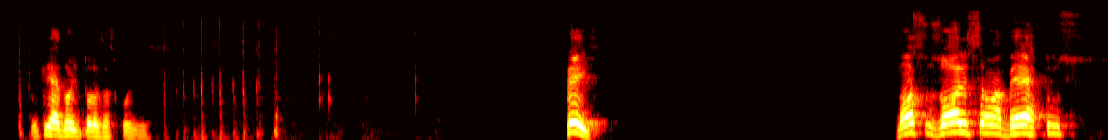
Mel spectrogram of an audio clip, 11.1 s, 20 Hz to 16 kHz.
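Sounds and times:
computer keyboard keystrokes: 1.6 - 3.4.

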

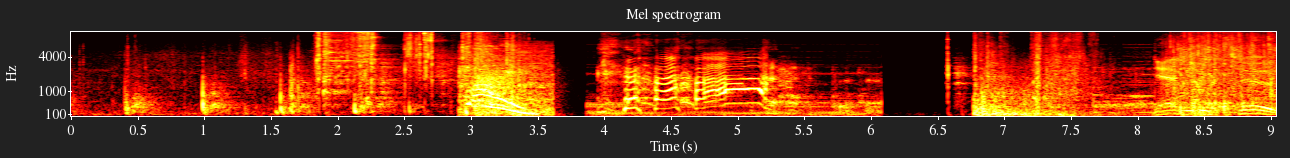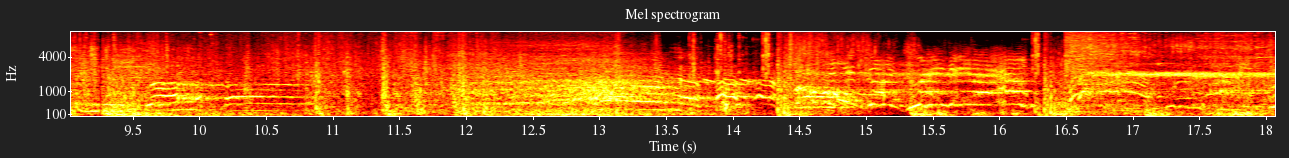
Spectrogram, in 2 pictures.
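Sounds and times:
man screaming and wailing: 2.9 - 3.6, 12.2 - 16.0
debris crashing and shattering: 7.2 - 15.4.

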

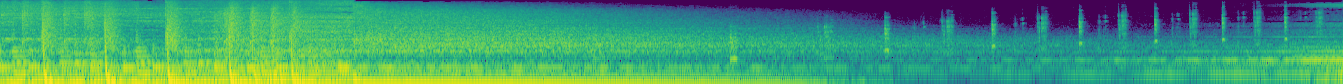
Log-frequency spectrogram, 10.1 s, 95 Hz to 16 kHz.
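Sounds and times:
clicking percussion ticks: 5.5 - 10.0.

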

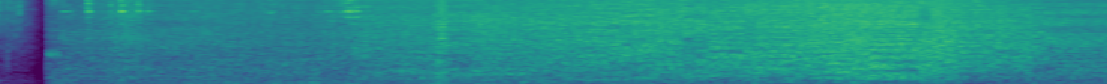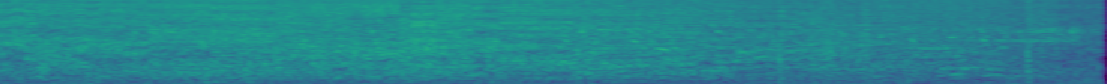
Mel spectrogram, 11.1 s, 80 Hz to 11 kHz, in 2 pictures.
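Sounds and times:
waves breaking on beach: 1.1 - 11.0.

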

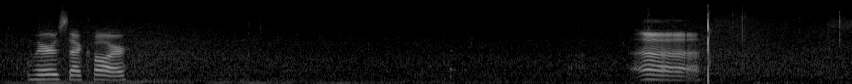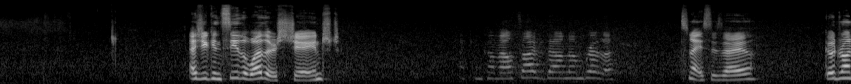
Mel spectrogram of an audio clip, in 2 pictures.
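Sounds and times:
background hiss: 0.0 - 17.0
person making wordless vocal sound: 6.3 - 7.1.

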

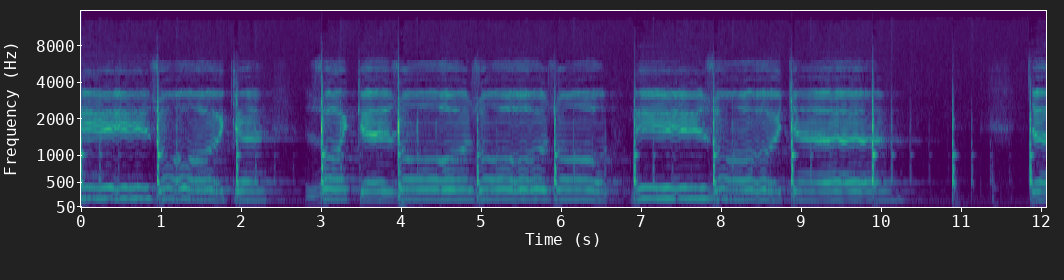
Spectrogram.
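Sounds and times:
man chanting: 0.0 - 10.5.

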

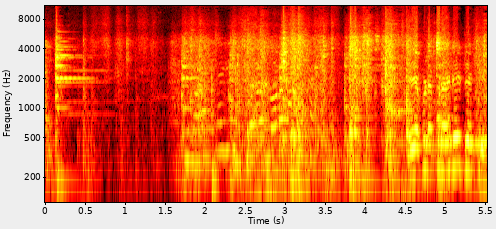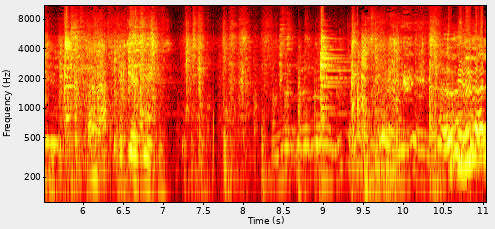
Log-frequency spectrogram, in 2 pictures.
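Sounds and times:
stick knocking on pots: 0.0 - 11.0.

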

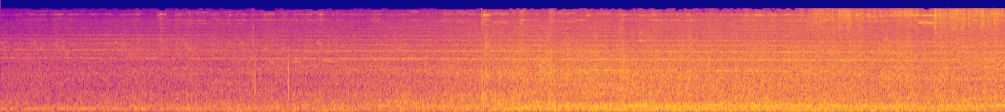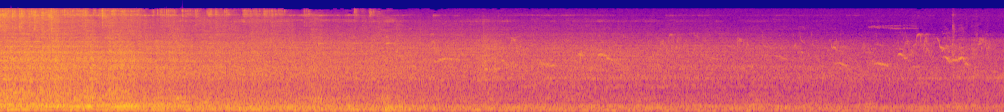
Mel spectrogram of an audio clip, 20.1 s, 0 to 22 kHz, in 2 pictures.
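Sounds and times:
wheels rumbling over rails: 0.0 - 18.6
locomotive high whine: 0.0 - 19.4.

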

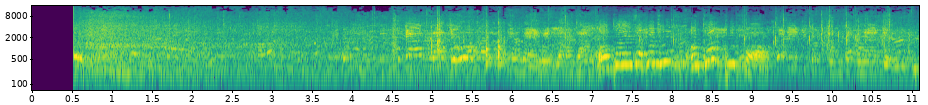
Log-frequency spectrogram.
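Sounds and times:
murmur of distant voices: 0.5 - 11.0
outdoor background noise: 0.5 - 11.0.

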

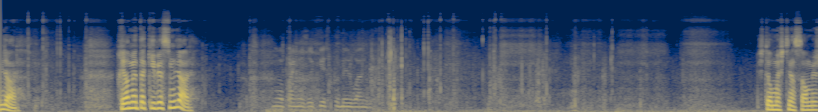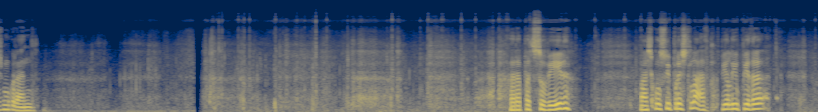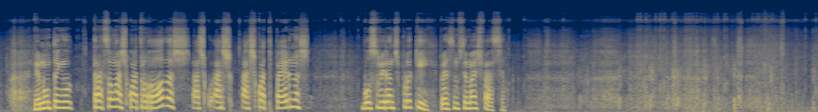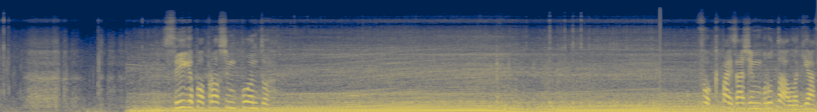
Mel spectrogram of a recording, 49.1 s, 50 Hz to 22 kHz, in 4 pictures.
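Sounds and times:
footsteps on stony dirt: 0.0 - 11.3, 12.9 - 26.9, 27.8 - 40.9.

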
